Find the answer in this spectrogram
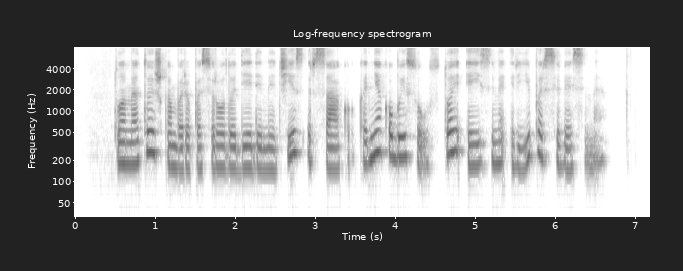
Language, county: Lithuanian, Panevėžys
